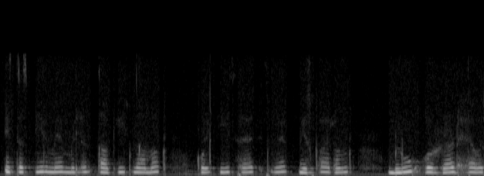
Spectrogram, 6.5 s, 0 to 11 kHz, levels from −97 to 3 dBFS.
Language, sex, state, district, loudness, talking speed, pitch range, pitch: Hindi, female, Uttar Pradesh, Etah, -41 LUFS, 155 wpm, 270-290 Hz, 280 Hz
